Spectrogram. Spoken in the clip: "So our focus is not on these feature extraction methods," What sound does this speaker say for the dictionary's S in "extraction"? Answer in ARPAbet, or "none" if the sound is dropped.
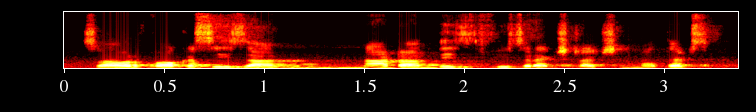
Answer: S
